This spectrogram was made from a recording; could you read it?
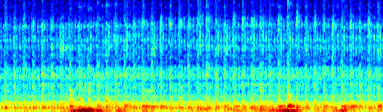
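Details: Two-stroke outboard, first run of the season after a failed start: a quiet, even putter with only soft swells and no misses or knocks, running normally. It spits a slight mist when revved.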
